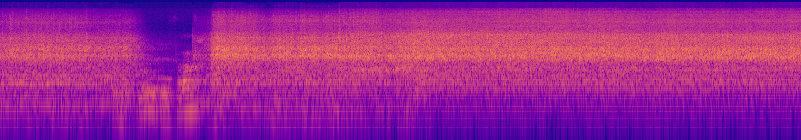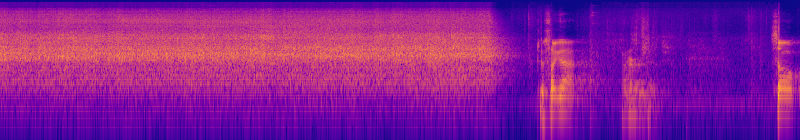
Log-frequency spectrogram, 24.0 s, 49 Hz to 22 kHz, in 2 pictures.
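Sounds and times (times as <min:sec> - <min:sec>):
electric jigsaw cutting plastic: 0:00.0 - 0:02.3, 0:02.9 - 0:19.7.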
